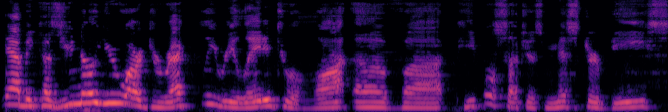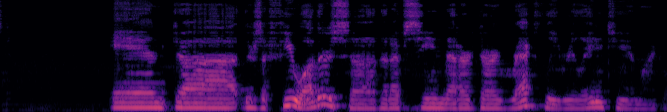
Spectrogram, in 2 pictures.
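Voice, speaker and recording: A man's voice: medium pitch, a little slow, muffled recording. A man from Canada hosting a casual phone chat, rambling with lots of fillers. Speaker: host calling a guest.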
